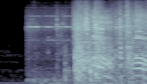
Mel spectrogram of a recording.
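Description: A man runs into another man carrying a coffee tray, knocking the tray to the floor. A brief quieter rustle leads into a loud, bright burst of clattering and shattering with ringing pieces.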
